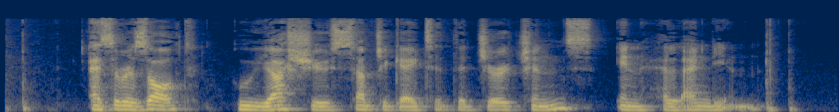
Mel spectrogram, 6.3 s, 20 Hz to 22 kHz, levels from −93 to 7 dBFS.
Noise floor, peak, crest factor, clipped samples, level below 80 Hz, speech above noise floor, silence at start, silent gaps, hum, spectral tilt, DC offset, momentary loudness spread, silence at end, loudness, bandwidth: -39 dBFS; -2 dBFS; 18 dB; under 0.1%; -58 dBFS; 20 dB; 0.15 s; none; none; -4.5 dB/octave; under 0.1%; 17 LU; 0.45 s; -20 LUFS; 11.5 kHz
